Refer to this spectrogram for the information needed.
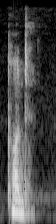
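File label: "pod", British English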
